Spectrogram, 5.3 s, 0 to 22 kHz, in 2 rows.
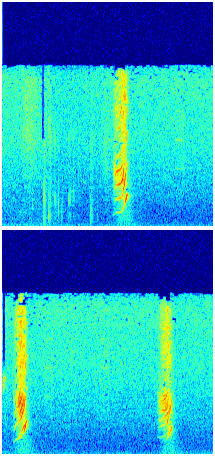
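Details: House finch at a partly frozen backyard pond on a cold January 27, 2023 morning, calling loudly as if complaining about the ice: three sharp chirped notes about 1.5 seconds apart, with faint rustling between.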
